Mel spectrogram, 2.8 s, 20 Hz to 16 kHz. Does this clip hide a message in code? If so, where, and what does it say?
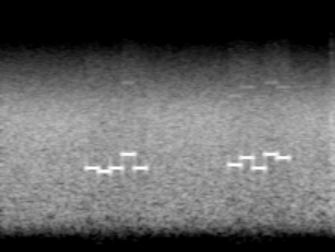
Yes: five-tone selective call (CCIR) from 0.7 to 2.4 s, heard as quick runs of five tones, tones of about 100 ms, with radio hiss and a squelch burst at the end. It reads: 43484 57487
